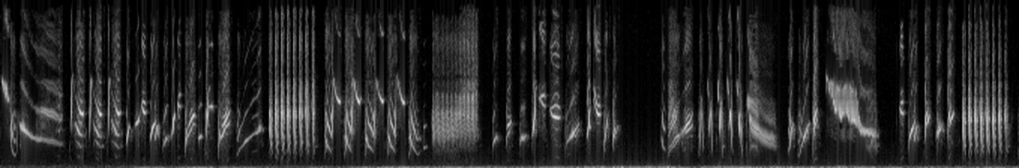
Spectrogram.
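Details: European goldfinch aged two, singing wild song with powerful timbre: continuous tumbling twitters, metallic trills and repeated harsh buzzy bursts, with faint low rumble underneath.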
